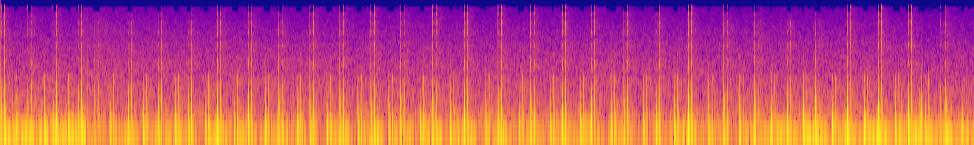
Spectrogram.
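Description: Small, thin steel tweezers are held in the fingertips between two microphones without touching them, and the fingers squeeze the arms so the metal tips click together over and over. The result is a quick, slightly uneven stream of short, dry clicks, each with a soft low thump and a faint bright tick that dies away almost instantly.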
